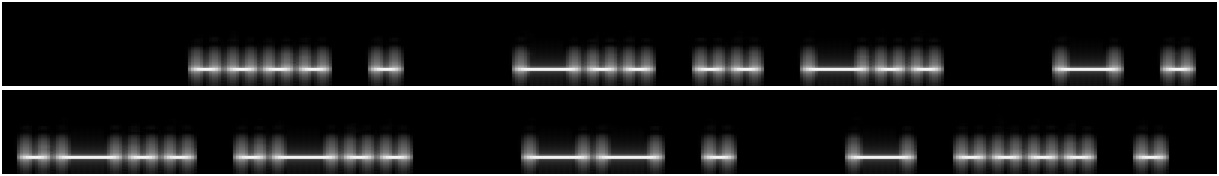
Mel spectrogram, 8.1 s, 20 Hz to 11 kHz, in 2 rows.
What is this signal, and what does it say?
Morse code, heard as a keyed tone, about 20 wpm, 700 Hz. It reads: HE DID TELL ME THE
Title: Sentences from Top 1000 Words 20wpm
